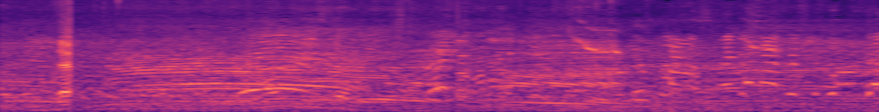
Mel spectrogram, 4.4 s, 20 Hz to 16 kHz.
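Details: Busy Bangladeshi cattle market in Sirajganj, 5 August 2025, with a Sahiwal bull calf on sale: curving, tonal moos overlap throughout, a sharp knock early on, and a constant background of human voices.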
